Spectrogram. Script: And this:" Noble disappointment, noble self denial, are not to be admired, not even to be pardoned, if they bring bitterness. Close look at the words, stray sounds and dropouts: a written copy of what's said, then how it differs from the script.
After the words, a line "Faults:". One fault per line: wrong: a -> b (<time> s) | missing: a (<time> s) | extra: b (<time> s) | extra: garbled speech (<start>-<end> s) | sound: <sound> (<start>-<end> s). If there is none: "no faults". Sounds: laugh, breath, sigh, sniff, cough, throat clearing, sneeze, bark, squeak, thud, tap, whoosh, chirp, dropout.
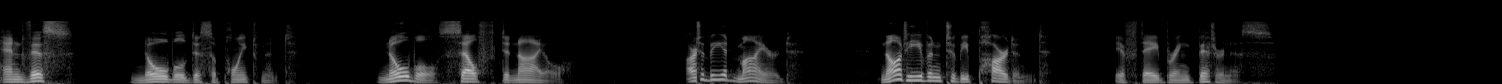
And this:" Noble disappointment, noble self denial, are to be admired, not even to be pardoned, if they bring bitterness.
Faults:
missing: not (7.0 s)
